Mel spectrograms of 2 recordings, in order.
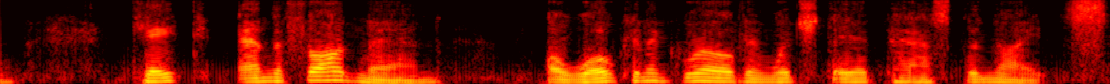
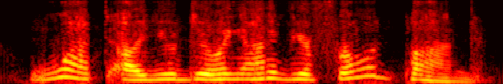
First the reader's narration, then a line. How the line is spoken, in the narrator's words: she exclaimed on seeing the Frogman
